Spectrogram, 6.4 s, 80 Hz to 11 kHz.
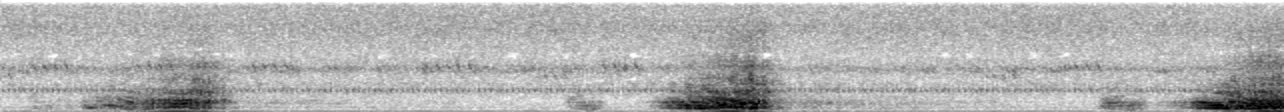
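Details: Restless lone female lion at night in Tembe, 3:15 AM on 26 August 2022, captured by a live camera: three deep, coarse grunting roar bursts, each under a second, spaced about two to three seconds apart, with faint murmurs between them.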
